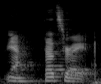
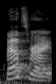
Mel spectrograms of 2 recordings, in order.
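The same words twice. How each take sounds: First: Said in the usual way. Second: That's right said louder and higher with glee; excited repeat. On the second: Real, not acted. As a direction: punch that's right with delight. Confirming Hannah on show.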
